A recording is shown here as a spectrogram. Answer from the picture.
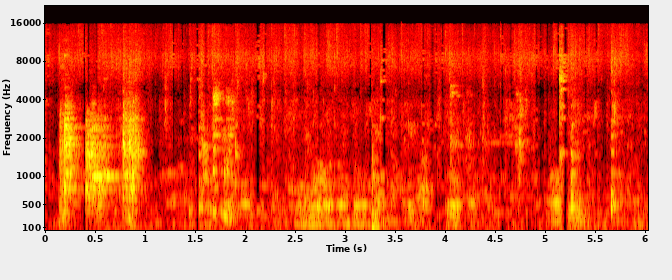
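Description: Kitchen clatter: metal tongs and utensils clinking against steel bowls and cast-iron plates, with a few sharp clinks in the first second, over background voices.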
